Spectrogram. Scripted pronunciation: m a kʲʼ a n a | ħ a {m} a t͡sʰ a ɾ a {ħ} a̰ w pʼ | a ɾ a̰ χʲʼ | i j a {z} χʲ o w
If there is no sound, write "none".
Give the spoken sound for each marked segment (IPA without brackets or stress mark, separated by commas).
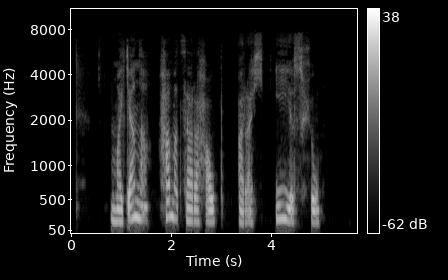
m, ħ, s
